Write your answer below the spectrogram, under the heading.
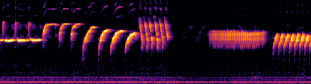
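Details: Canary song used to draw song from young or silent canaries: a held whistle with chips, rising swooping notes repeated in a series, a buzzy burst, a pause, a steady roll and quick trills.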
